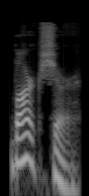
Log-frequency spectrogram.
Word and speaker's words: Berkshire: Pennsylvania Berks County after Berkshire pronounced Berkshire England Bristol and Bristol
